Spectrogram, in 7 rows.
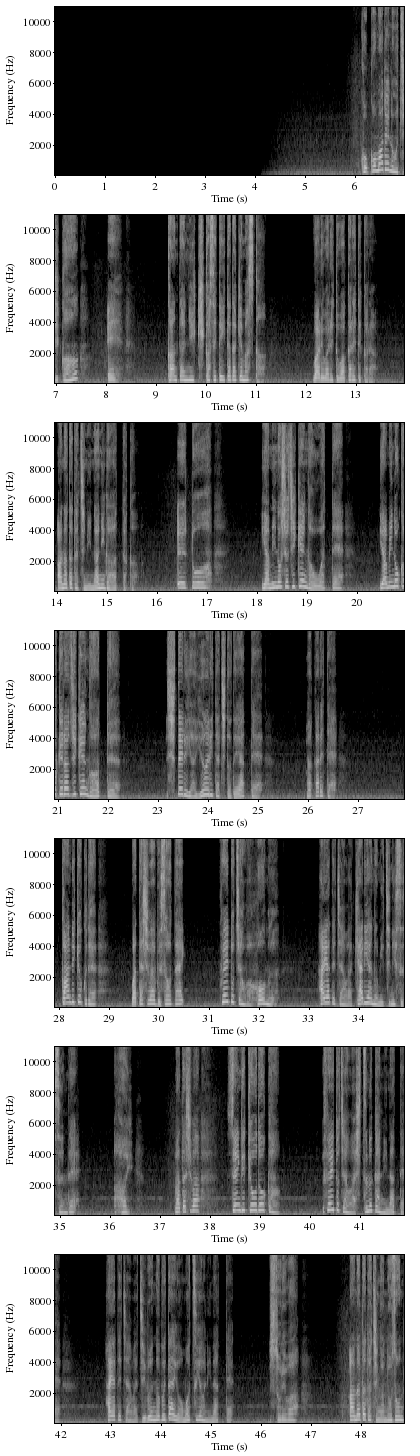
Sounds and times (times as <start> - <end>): Speech: 6.1 - 8.5, 9.2 - 11.2, 12.1 - 15.7, 16.4 - 17.3, 18.1 - 19.8, 20.4 - 22.3, 23.2 - 25.2, 26.0 - 26.7, 28.0 - 30.5, 31.2 - 32.4, 33.2 - 35.4, 36.1 - 36.7, 37.3 - 39.4, 40.2 - 42.1, 42.9 - 45.5, 46.2 - 46.9, 47.7 - 48.8.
